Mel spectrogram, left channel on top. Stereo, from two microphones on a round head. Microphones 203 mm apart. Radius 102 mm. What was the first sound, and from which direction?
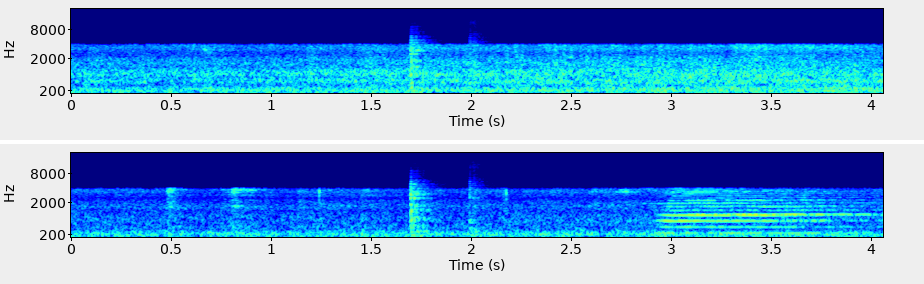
Footsteps, centre (ahead or behind).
